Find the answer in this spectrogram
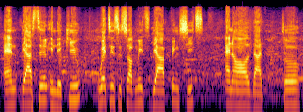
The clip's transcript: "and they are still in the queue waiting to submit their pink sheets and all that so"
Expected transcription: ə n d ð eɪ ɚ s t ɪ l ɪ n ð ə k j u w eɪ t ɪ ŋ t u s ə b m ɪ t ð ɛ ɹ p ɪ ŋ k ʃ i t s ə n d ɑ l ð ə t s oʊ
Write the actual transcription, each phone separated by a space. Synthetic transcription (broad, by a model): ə n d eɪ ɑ s t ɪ l ɪ n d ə k j u w eɪ t ɪ ŋ t u s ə b m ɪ t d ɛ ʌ p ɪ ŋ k ʃ i t s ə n ɑ l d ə t s oʊ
